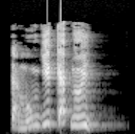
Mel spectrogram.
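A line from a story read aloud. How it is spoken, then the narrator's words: Low growl. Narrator (Vietnamese): Hoành Mục Lập Nhân gầm nhẹ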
